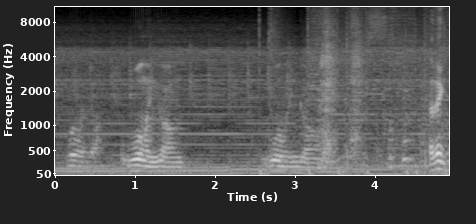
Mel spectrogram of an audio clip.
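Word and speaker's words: Wollongong: I think my favorite show of the Australian tour was Walling Gong, if that's how you say it. It's just it was a very tiny room. No, not how you say it. Woollingong.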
